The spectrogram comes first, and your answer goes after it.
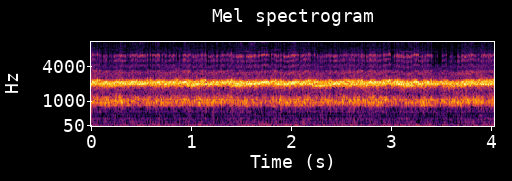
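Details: Massed frog calls forming a constant, high-pitched ringing drone, individual voices lost in the steady wall of sound over a few seconds.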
